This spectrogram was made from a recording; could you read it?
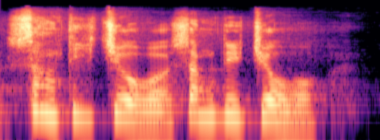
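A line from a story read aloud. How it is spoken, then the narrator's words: Repeated desperate shouting. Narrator (Chinese): 沿路一直喊，喊到下车的时候还在喊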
